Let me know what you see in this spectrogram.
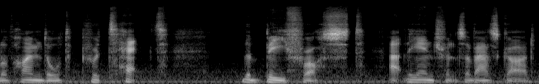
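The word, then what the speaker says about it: Bifröst: what be Frost is the be frost or the by frost as you may sometimes hear it pronounced was the Rainbow Bridge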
